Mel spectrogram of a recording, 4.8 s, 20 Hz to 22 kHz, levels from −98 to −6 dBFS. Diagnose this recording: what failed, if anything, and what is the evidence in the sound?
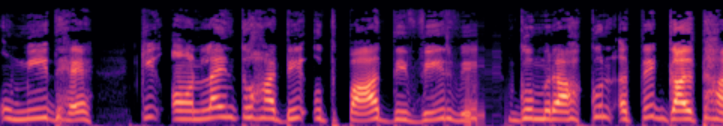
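The driver or buffer stage likely ran dry from 3.10 to 3.40 s, replaying blocks of about 10.7 ms instead of fresh audio for most of that span. The result is robotic sound from repeated short buffers: the speech turns into a rigid metallic buzz fixed at 93.8 Hz.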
